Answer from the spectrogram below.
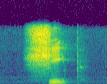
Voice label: "sheep", Minimal Pairs; Rhymes eep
